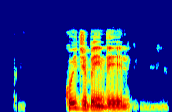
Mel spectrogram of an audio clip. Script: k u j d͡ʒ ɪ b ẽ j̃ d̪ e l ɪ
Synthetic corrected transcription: k u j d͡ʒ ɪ b ẽ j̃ d̪ e l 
